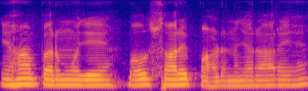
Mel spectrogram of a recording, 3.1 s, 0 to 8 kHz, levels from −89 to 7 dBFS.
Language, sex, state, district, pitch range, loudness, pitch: Hindi, male, Uttar Pradesh, Saharanpur, 130-140 Hz, -16 LUFS, 135 Hz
